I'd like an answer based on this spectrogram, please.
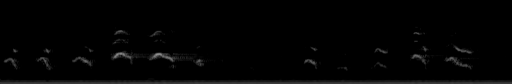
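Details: Bernese Mountain Dog puppies giving a string of short, high, rising-and-falling whimpers and squeaks, some overlapping, scattered irregularly over five seconds, with a steady low electrical hum beneath.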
